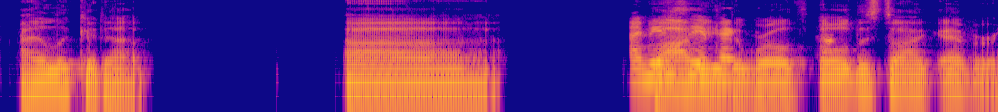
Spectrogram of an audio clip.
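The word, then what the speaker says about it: Bobi: and I was like it rhymes with doggy anyways it's Bobby they still didn't make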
